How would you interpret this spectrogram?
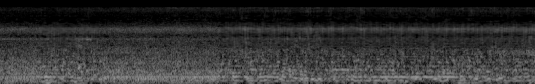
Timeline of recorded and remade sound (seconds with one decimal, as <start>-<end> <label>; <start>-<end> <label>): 0.0-0.4 recorded; 0.4-1.0 remade; 1.0-2.2 recorded; 2.2-5.4 remade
